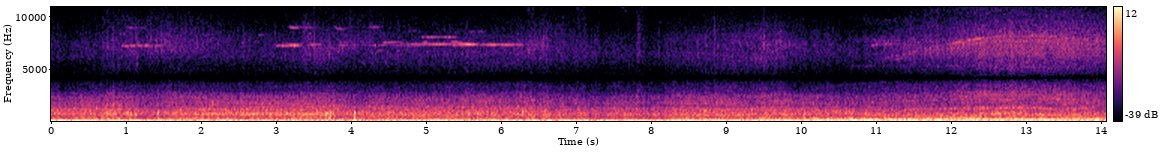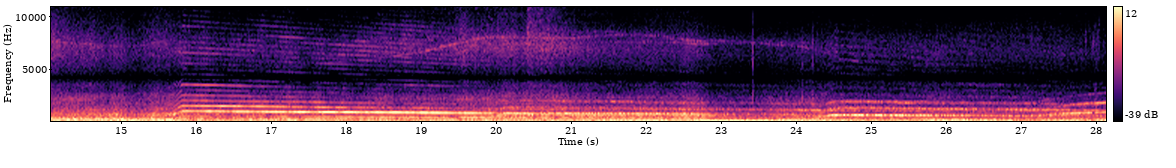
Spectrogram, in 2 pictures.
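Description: Fire apparatus sirens starting up about halfway through, as long tones that slide slowly down in pitch, overlapping one another, with rising wails near the end. Before that, only steady engine and street traffic noise.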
